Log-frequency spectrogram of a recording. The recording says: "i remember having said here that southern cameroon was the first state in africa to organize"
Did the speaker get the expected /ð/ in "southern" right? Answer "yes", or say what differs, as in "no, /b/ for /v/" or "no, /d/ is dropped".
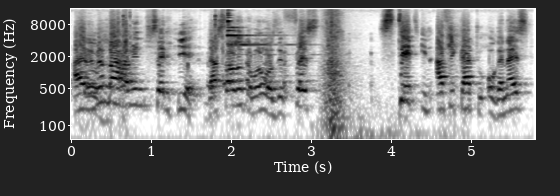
no, /ð/ is dropped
